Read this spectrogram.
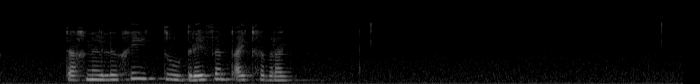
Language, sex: Afrikaans, female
